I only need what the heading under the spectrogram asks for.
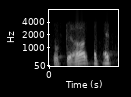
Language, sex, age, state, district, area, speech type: Hindi, male, 60+, Bihar, Muzaffarpur, rural, conversation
